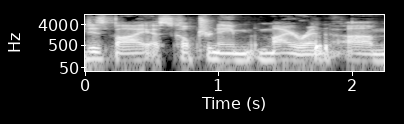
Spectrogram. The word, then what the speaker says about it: Myron: by a sculptor named Myron. Sometimes it's pronounced Miron, depending on who your teacher is.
